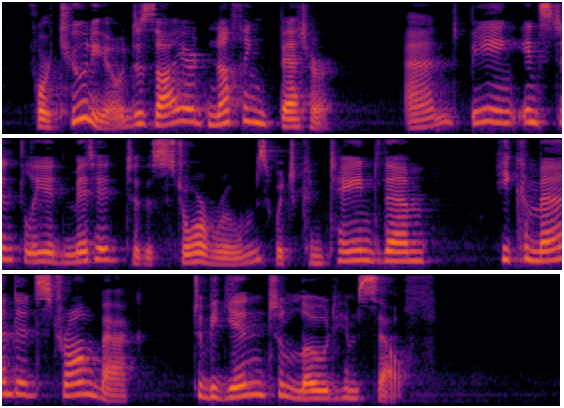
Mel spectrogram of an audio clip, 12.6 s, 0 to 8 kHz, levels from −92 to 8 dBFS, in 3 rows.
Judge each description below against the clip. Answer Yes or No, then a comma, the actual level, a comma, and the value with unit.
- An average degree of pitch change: No, wide, 5.8 semitones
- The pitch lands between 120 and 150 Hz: No, high, 220 Hz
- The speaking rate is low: Yes, slow, 105 wpm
